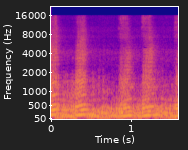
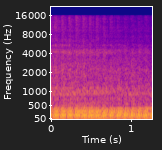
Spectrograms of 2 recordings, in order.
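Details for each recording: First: 2000 Yamaha R6 after carburetor cleaning and synchronization, all four carbs aligned, mixture still too rich before leaning: sharp even throttle blips then strong steady high rev, much more aggressive acceleration. Normal revving. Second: 2000 Yamaha R6, carbs out of sync and vacuum lines found disconnected; one cylinder not firing, choppy cutting beat, lumpy stumbling idle. Misfire, one dead cylinder, before carb cleaning and synchronization.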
